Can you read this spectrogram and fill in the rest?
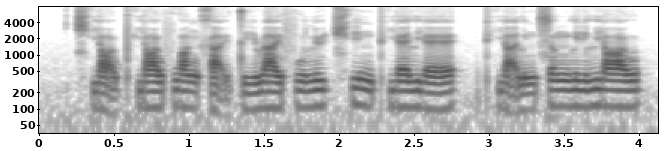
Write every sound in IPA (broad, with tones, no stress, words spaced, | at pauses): t͡ɕʰjɑ̰˨˩ʊ̯pʰjɑ˥ʊ̯fwɑ˥˩ŋxa̰˨˩ɪ̯ t̪i˧˥ɻa˥ɪ̯fu˥ ly˥˧t͡ɕʰi˥˩ŋpʰjɛ˥ljɛ˧˥ | pʰjä̰˨˩li˦ŋsɤ˥ŋ li˧˥ ljɑ˥ʊ̯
